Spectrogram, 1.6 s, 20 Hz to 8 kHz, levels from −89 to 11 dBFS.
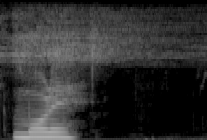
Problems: constant background noise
